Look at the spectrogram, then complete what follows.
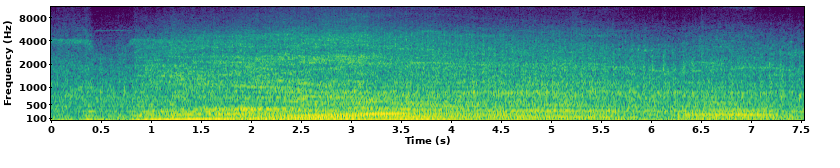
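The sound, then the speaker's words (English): Heavy diesel engines of giant haul trucks, three stories high, and machinery at Bulga Coal Mine, an open pit coal mine in the Hunter Valley, Australia, rumble steadily, deep and loud, with a broad roar that swells slightly; no voices present. “Here, giant machines rip at the black ground, while trucks three stories high cart away tons of coal.”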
